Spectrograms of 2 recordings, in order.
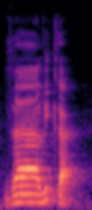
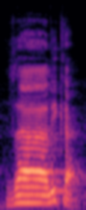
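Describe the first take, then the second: The two takes are said the same way.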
